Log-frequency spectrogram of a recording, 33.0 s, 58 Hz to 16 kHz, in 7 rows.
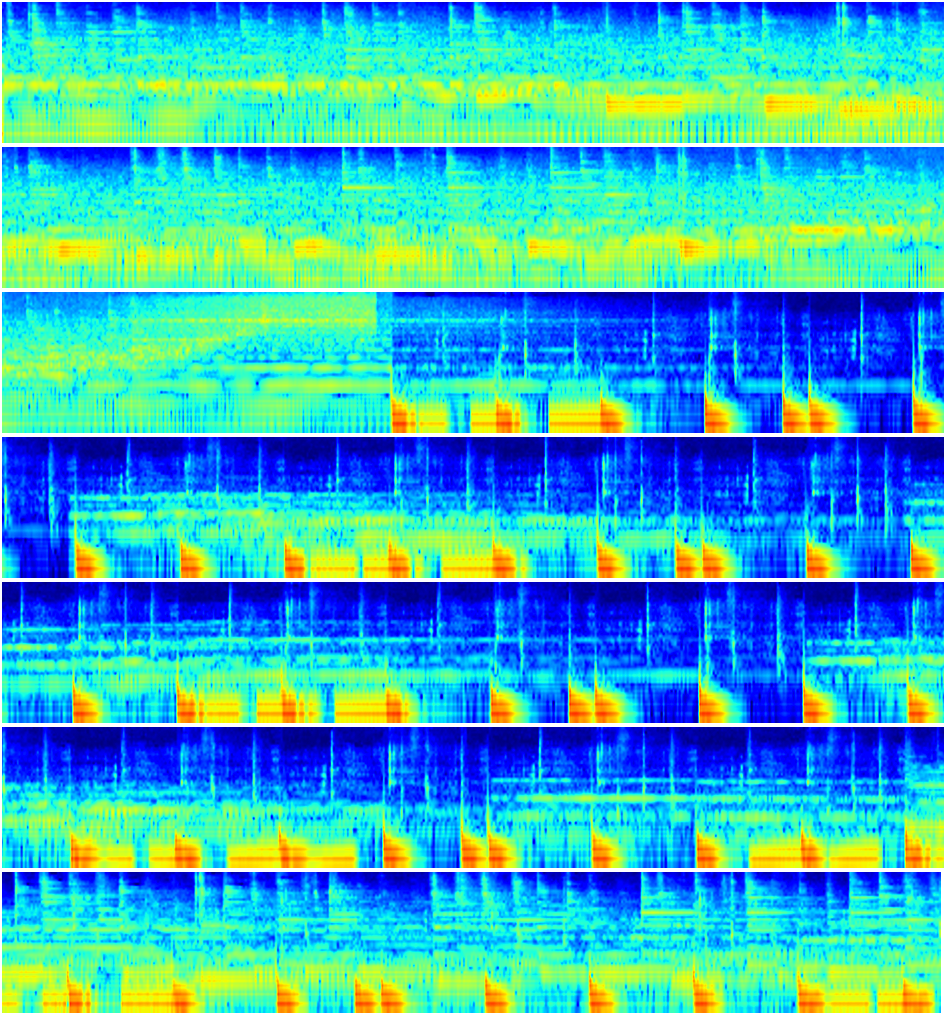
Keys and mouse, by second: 1.1-2.2 shift+right drag, 2.4-3.8 right drag, 4.6-6.5 right drag, 7.0-8.3 alt+right drag, 10.8-14.6 right drag, 16.3-17.4 drag, 19.4-20.5 drag, 21.2 right click, 23.7 right click, 24.7 ctrl+d, 27.1 ctrl+d, 30.9 alt+right click, 32.1 alt+click.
